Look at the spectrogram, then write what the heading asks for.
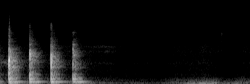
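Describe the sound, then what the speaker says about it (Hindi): Four loud, evenly spaced knocks on a door ring out close together in quick succession, followed by near silence and a faint low rumble. "जिस दरवाजे पर किसी ने जोर से दस्तक दी।"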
